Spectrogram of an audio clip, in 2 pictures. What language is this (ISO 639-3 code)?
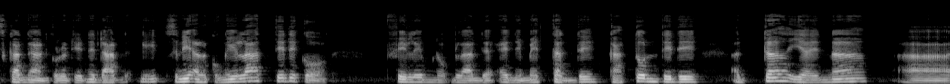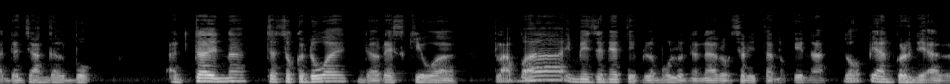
kzi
